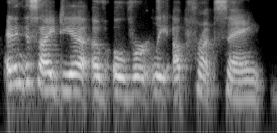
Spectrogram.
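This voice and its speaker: Speaking through a video call computer mic, this woman is a university lecturer delivering a casual slide talk and answering questions. Her voice is mid-range and animated, a bit dark in tone with a breathy edge, at a moderate pace, and she relies on everyday analogies in a chatty style.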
